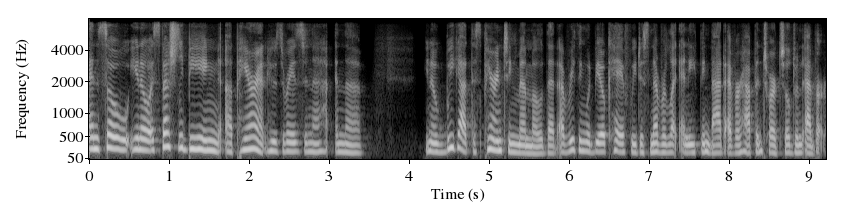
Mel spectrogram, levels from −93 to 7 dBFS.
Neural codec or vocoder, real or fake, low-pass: codec, 16 kHz, 1 kbps, X-Codec, HuBERT features, trained on LibriSpeech; fake; 7.2 kHz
